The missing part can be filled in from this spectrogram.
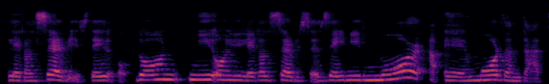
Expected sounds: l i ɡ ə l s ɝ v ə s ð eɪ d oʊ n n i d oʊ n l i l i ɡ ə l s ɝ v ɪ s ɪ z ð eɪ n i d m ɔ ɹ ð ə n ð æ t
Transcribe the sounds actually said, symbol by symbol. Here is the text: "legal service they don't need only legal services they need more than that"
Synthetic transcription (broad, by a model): l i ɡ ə l s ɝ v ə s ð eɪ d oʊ n n i d oʊ n l i l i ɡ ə l s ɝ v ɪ s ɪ s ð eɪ n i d m ɔ ɹ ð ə n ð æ t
